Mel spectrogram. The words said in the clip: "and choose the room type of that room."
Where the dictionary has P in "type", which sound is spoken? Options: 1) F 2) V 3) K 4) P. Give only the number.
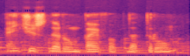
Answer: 1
